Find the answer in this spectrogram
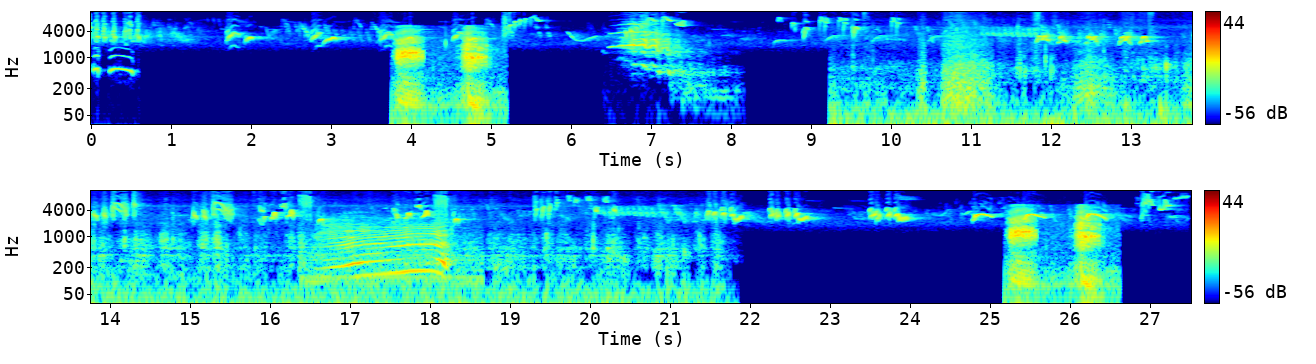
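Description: Birds chirping and tweeting in many short high calls throughout. A few louder calls break in, one of them rising in pitch, and a steady low hum runs under the middle stretch.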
